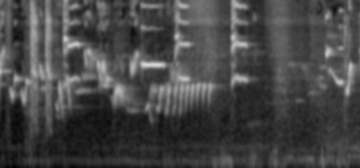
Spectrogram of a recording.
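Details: Two white-rumped shamas belting out full song: bright whistles and squeaky notes, then a rapid even trill of about a dozen repeated chips, and a few clear high whistles.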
